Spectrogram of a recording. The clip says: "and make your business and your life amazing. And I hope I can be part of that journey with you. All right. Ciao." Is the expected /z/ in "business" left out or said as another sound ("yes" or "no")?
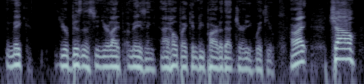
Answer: no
